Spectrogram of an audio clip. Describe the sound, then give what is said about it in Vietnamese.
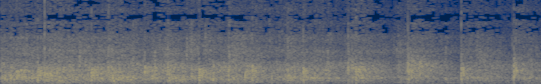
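A loud round of applause from a group of children at their teacher's request, dense overlapping claps forming a steady wash of sound that holds for the whole stretch, with no voices. “Cô cho một tràng vỗ tay thật lớn để khen thật trung thực.”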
